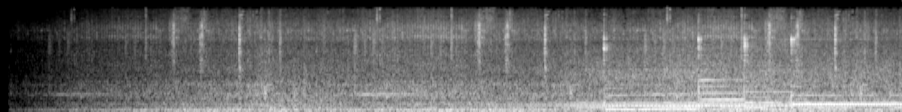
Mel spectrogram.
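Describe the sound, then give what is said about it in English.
A car drives through farmland outside Lemoore, California, its engine and tyres giving a steady low rumble that slowly grows louder. A few sustained tones join in during the last seconds. “Driving through farmland outside Lemoore, California.”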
